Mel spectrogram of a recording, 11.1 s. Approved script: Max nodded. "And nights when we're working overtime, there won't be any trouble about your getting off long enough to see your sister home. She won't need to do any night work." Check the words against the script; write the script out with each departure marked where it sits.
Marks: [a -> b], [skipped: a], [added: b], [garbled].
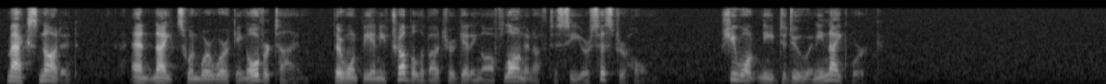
Max nodded. "And nights when we're working overtime, there won't be any trouble about your getting off long enough to see your sister home. She won't need to do any night work."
